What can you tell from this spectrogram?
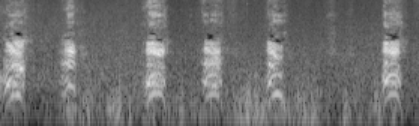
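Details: Whippet and Basset Hound, Orla and Peter, romping on Holkham Beach; six punchy, evenly loud barks in rapid sequence, roughly one every half second to second, with soft rumbling noise underneath.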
